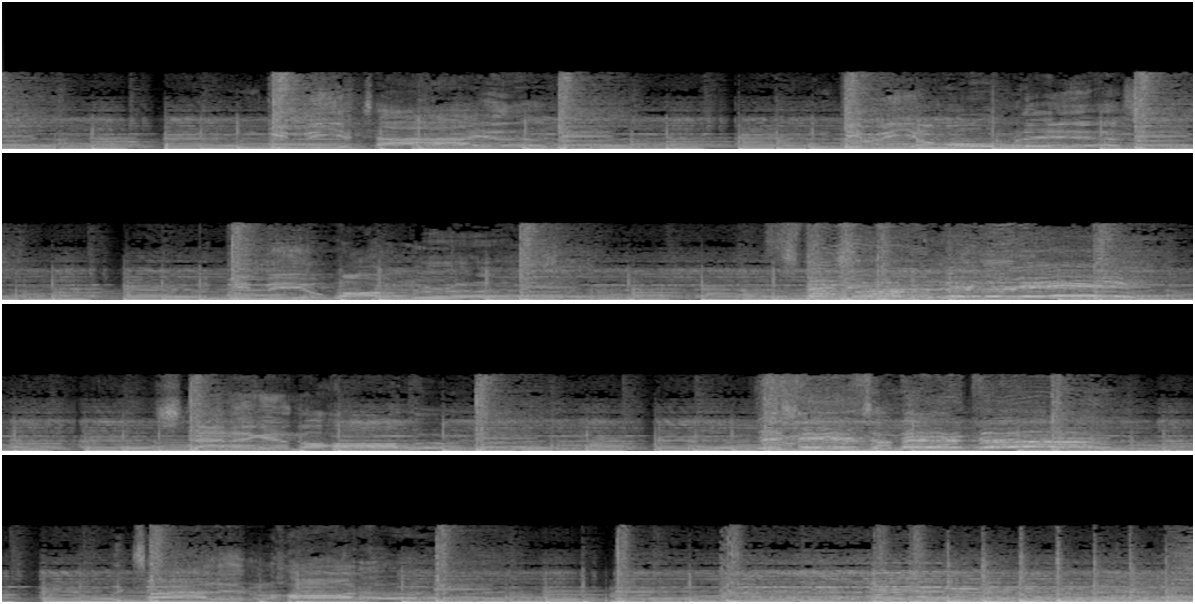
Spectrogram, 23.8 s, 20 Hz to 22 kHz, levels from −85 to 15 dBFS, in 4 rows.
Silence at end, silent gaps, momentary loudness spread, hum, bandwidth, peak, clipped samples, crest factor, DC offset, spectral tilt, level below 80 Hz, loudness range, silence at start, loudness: 0 s; none; 6 LU; none; 12 kHz; -4 dBFS; under 0.1%; 16 dB; 0.1%; -4.5 dB/octave; -30 dBFS; 3 LU; 0 s; -20 LUFS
